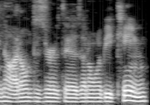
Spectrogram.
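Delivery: ordinary delivery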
